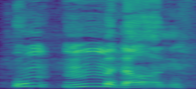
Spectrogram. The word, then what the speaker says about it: Manan: next rare mythic is Manan. That's the one. I had looked at this earlier and I was like, how do I pronounce it? But yeah, it's manan the right hand because you know that makes sense.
